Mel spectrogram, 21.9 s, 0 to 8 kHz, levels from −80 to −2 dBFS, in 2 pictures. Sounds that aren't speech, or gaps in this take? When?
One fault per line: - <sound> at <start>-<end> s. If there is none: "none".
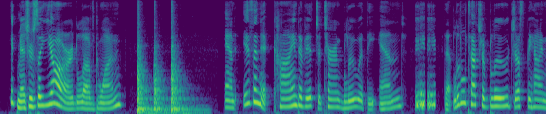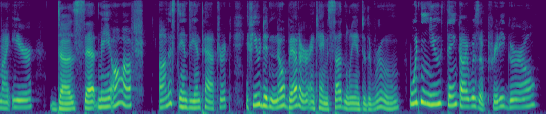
- thud at 2.7-4.3 s
- laugh at 8.3-8.7 s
